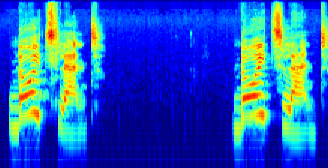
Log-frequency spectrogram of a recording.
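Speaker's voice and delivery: Deutschland as "doytch-lant"; German pronunciation. Shown as a demonstration. Teacher models Deutschland for beginners. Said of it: "ഡോയ്ച്ച്ലാൻഡ് എന്ന് പറയുന്നത്".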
